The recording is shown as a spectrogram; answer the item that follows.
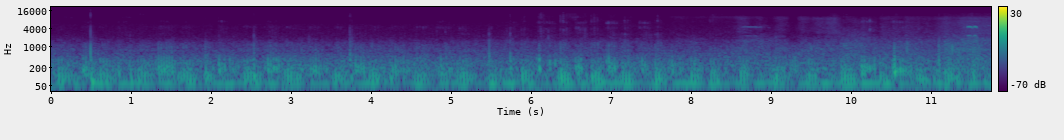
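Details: Young calico cat purring while kneading without stopping, a steady throaty rumble broken by scattered sharp ticks and scratches, with brief soft higher rustling toward the end.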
